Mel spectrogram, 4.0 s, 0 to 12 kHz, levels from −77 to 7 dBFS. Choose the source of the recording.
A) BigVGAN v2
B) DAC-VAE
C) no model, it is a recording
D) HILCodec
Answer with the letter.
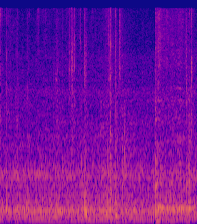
C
